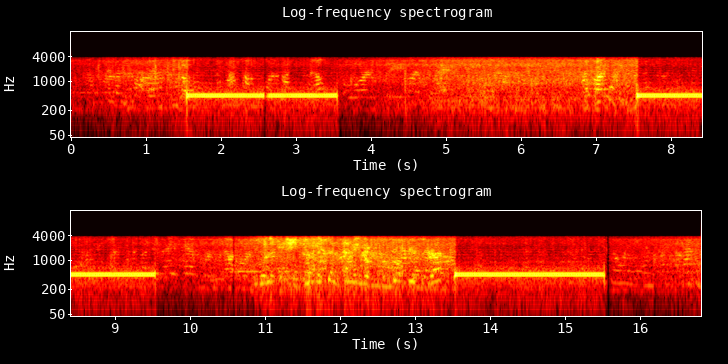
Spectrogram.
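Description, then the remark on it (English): A phone call's ringing tone sounds three times, each steady buzz lasting about two seconds with long pauses between, over a muffled, phone-line background with faint voices and room noise. “Ringing.”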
